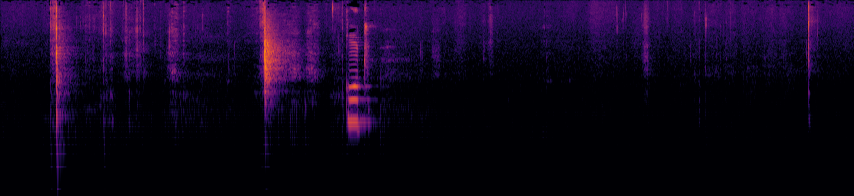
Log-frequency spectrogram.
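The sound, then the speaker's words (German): Knife chopping food on a board into small pieces: a few sharp, separate knocks, followed by faint scattered taps and ticks. “ich kann das irgendwie nicht gut schneiden. Und jetzt können wir es nochmal achteln, die Viertel.”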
